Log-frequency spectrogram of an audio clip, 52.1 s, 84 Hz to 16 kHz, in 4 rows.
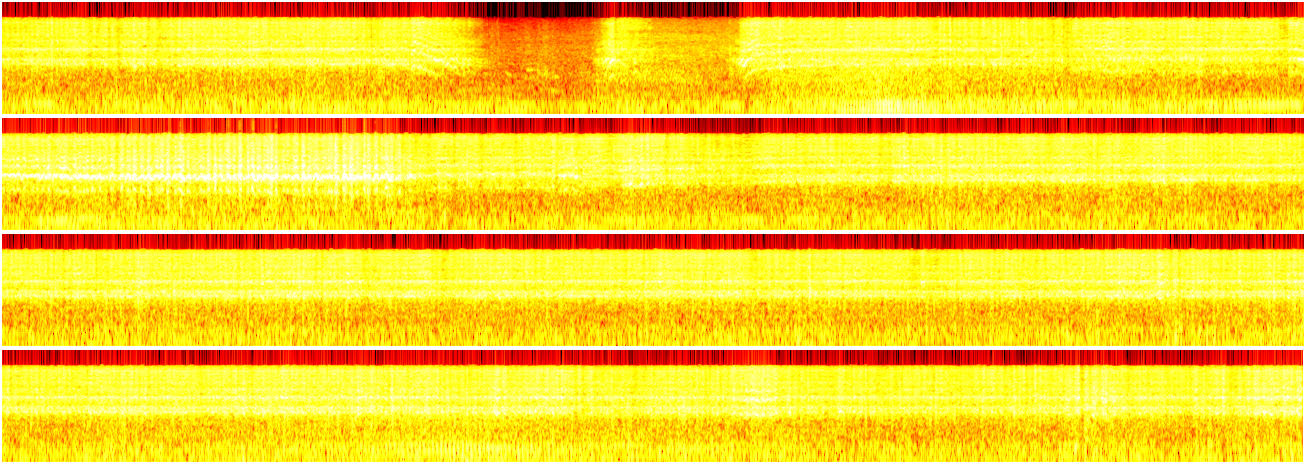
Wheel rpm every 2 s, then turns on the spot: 230, 220, 30, 50, 220, 190, 160, 160, 160, 180, 210, 230, 240, 240, 230, 240, 230, 230, 230, 230, 230, 230, 230, 230, 230, 230.
none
